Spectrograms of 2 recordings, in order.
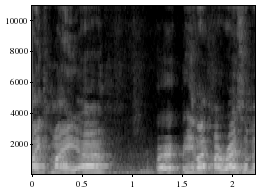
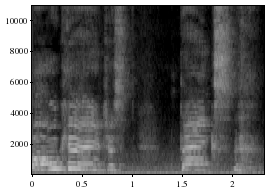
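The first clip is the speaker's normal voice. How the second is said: terrible put-on woman's voice, very high pitched; 4 dB quieter than usual. Retelling the reply to an apology: put-on woman's voice. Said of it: "That's my terrible impression of a woman".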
